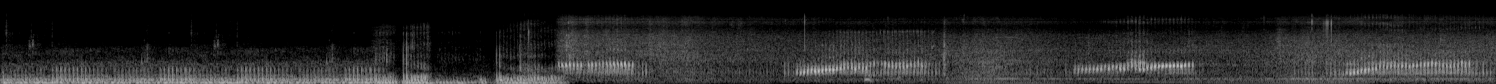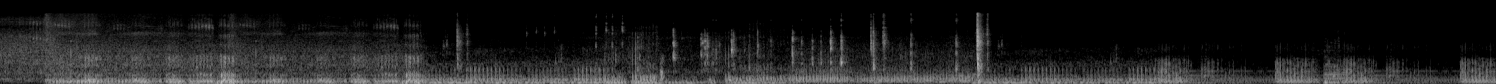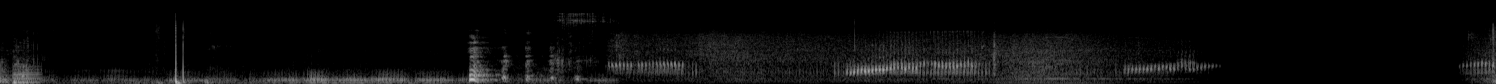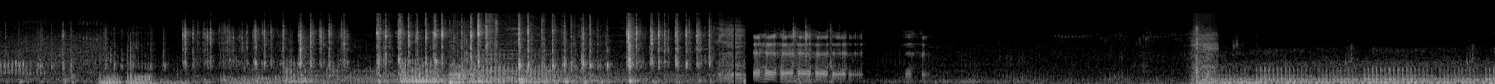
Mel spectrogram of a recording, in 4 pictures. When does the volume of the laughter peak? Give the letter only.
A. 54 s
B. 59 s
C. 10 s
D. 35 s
D.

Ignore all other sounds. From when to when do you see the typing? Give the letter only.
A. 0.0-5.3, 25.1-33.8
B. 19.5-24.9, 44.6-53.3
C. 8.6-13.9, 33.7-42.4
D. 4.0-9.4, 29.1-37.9
B.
